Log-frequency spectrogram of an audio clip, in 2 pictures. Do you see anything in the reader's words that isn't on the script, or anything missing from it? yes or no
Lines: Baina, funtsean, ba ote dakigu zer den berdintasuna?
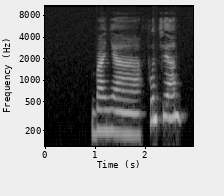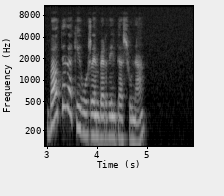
yes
